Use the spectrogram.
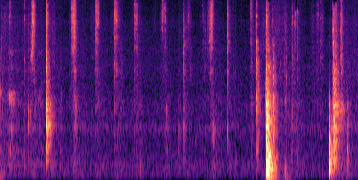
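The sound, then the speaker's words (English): A deck of tarot cards being shuffled: scattered soft flicks and snaps at an irregular pace, then a couple of heavier slaps as the cards are knocked together near the end. “That was a funny shuffle.”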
